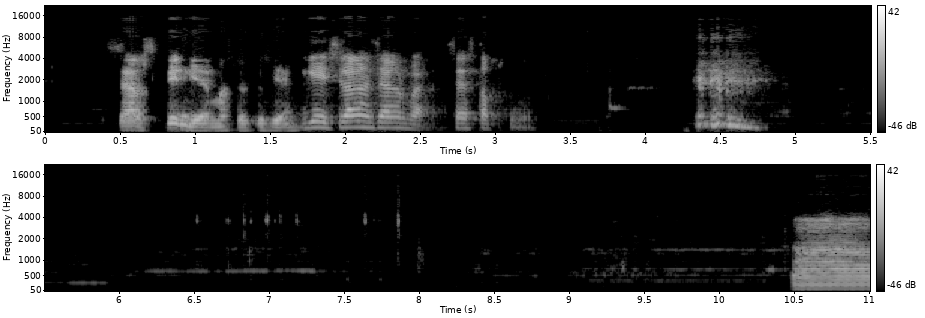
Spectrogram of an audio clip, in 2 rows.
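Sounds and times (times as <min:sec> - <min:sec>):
person clearing throat: 0:04.3 - 0:04.9.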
